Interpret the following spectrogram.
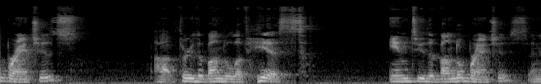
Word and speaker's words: His: through the bundle of hissed into the bundle branches and it's important it's pronounced hiss like a snake the bundle of hysts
